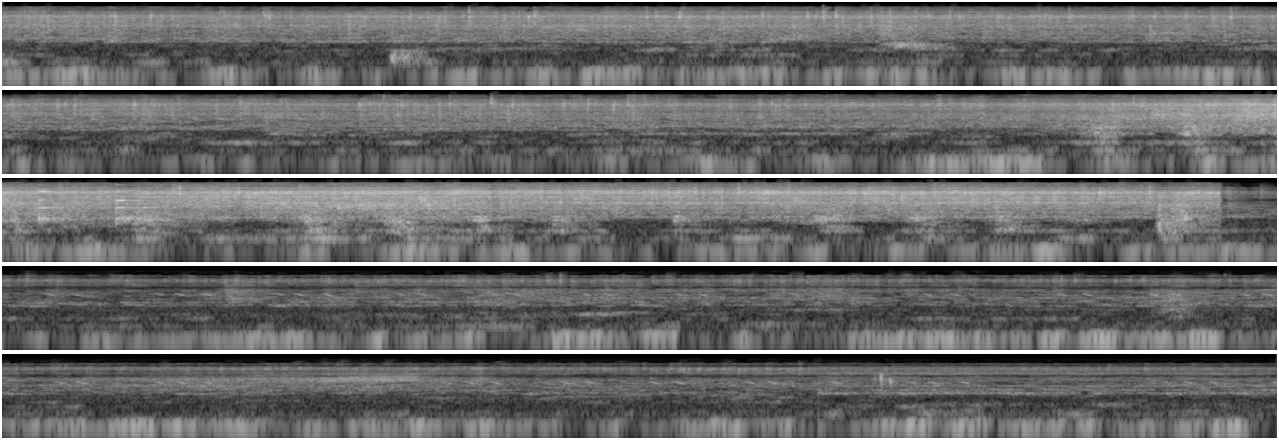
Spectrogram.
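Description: Masala sizzles steadily in a pan for a lasuni mathe dish after a splash of water, a continuous close hiss that swells louder for several seconds midway before settling back into a softer frying crackle, with no one speaking.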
